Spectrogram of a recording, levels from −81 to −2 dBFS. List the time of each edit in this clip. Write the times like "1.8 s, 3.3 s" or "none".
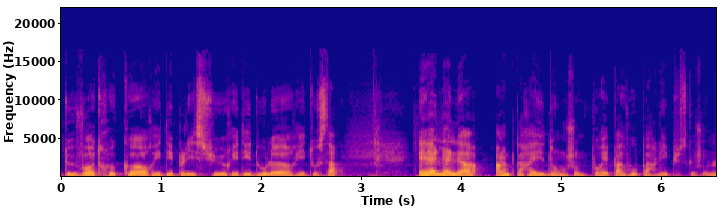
4.5 s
